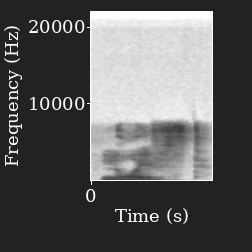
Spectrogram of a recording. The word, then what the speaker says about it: läufst: ഇഹ് ലൗഫെ, ദു ലോയ്ഫ്സ്റ്റ്. ഉച്ചാരണം ശ്രദ്ധിക്കുക, ദു ലോയ്ഫ്സ്റ്റ്. ഇഹ് ലൗഫെ, ദു ലോയ്ഫ്സ്റ്റ്. ആ എ ആയിട്ട് മാറി, ആ ഉംലൗട്ട്.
